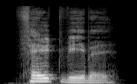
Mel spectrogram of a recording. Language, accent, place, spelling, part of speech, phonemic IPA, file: German, Germany, Berlin, Feldwebel, noun, /ˈfɛltˌveːbəl/, De-Feldwebel.ogg
- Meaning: sergeant (noncommissioned officer)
